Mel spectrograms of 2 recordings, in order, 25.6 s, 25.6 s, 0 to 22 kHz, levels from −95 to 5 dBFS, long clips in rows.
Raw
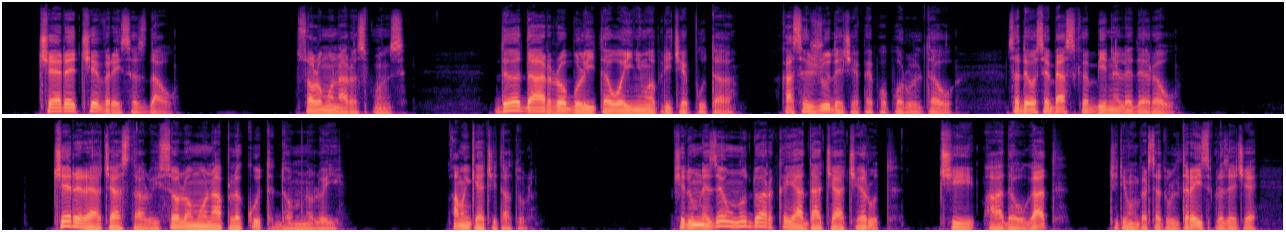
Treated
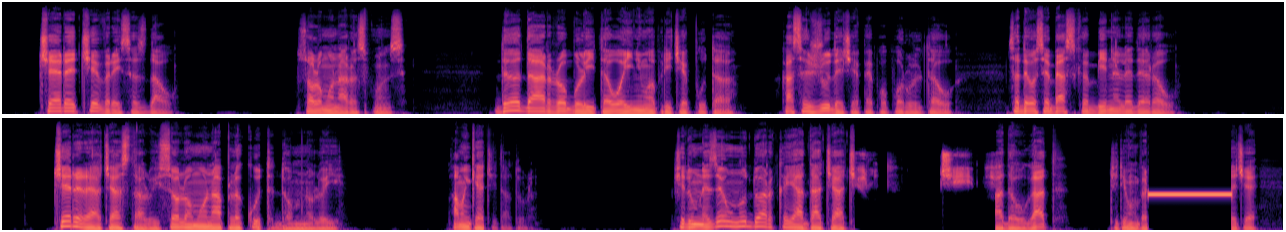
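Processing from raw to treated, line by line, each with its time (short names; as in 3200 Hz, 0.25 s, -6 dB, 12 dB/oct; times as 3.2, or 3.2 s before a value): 17.63–19.57 compressor 16:1, threshold -35 dBFS
21.34–22.76 Chebyshev band-pass 1800–5800 Hz, order 5
24.28–25.12 bleep 1340 Hz -15.5 dBFS
whole clip: passive tone stack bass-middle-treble 5-5-5; low-pass opened by the level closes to 2000 Hz, open at -33.5 dBFS; high shelf 6400 Hz -6 dB; gain +9 dB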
